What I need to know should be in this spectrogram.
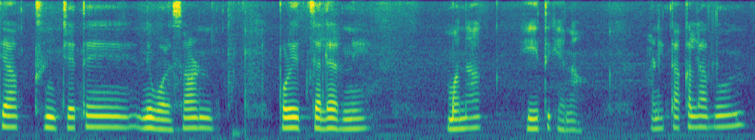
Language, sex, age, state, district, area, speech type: Goan Konkani, female, 45-60, Goa, Canacona, rural, spontaneous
